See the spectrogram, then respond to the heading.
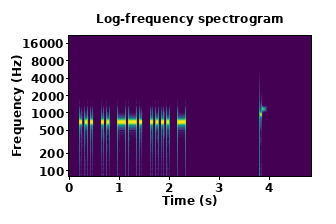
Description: Morse code, heard as a keyed tone, about 22 wpm, 700 Hz. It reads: SIGHT
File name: 5 Letter Words - First 3 Letters Given - 22wpm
